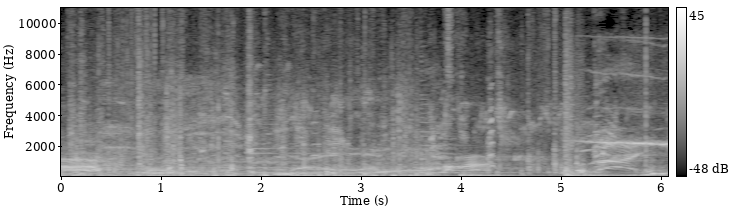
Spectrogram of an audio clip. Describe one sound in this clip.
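A cartoon bear mumbles and grunts comically.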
